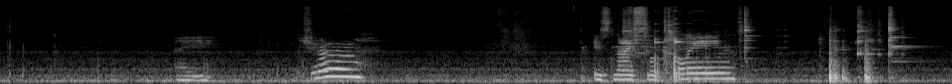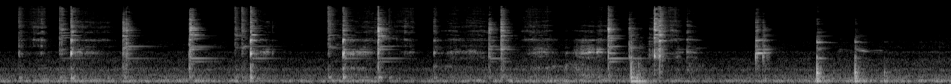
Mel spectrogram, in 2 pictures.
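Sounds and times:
steady low hum: 0:00.0 - 0:19.0
utensil clinking on enamel pot: 0:06.2 - 0:18.4.

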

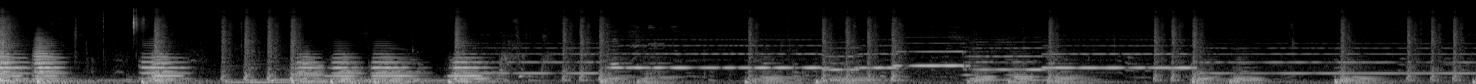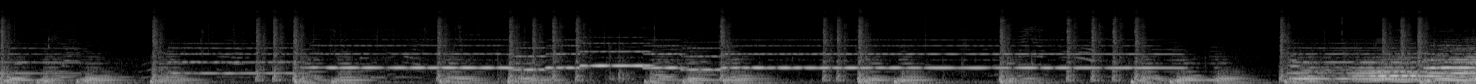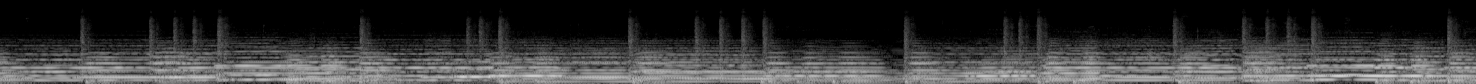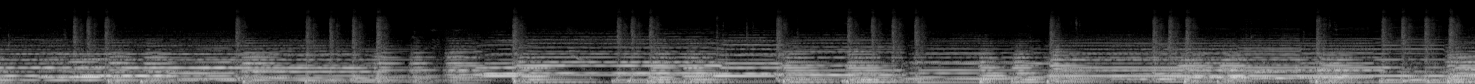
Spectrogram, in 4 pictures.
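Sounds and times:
sharp percussion strikes: 0:00.0 - 0:06.8
brass chords: 0:00.0 - 0:59.0
wind band playing: 0:00.0 - 0:59.0.

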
